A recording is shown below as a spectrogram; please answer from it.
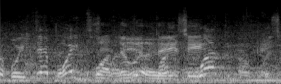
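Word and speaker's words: boîte: Bueno, ¿cómo se pronunciaba? Boite, Boite.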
